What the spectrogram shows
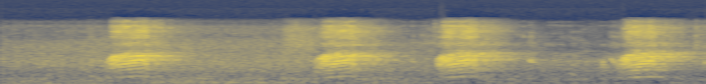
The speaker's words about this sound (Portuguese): Porém, pato, eu sou muito sensível e medo tudo me traz. Diga, seu pato, como é que você faz?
